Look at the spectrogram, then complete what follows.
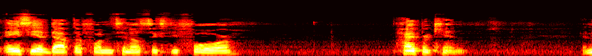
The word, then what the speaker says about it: Hyperkin: hyperkin and that's actually spelled exactly like is pronounced you know h um h-y-p-e-r-k-i-n so hyperkin uh is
